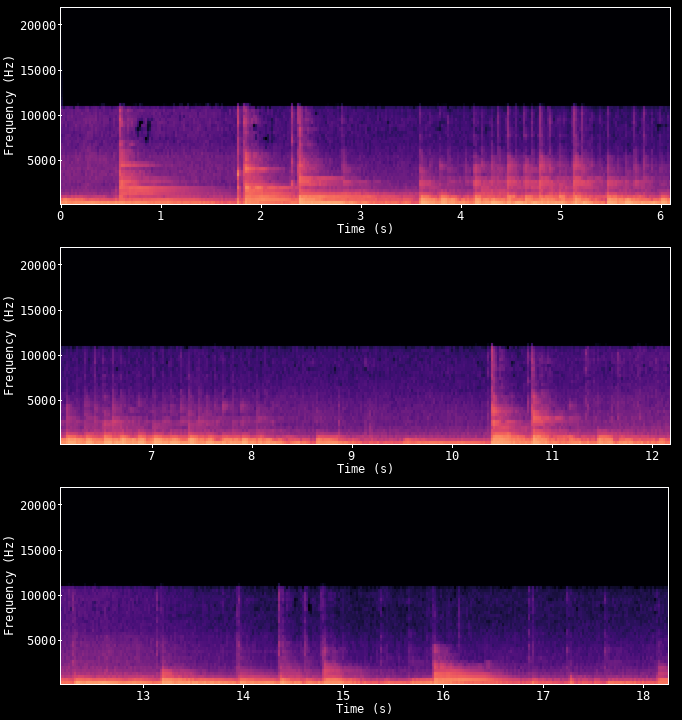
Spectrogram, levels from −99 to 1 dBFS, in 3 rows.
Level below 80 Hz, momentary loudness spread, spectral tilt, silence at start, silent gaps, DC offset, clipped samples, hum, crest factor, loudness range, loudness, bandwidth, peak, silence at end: -46 dBFS; 13 LU; -7.5 dB/octave; 0 s; none; under 0.1%; under 0.1%; none; 16 dB; 6 LU; -25 LUFS; 11 kHz; -8 dBFS; 0 s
